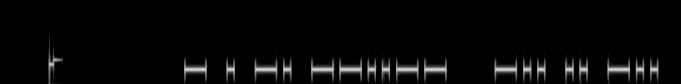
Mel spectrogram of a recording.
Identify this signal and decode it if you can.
Morse code, heard as a keyed tone, about 17 wpm, 700 Hz. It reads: TEN, DID
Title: Sentences from Top 400 Words and Abbreviations 17wpm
